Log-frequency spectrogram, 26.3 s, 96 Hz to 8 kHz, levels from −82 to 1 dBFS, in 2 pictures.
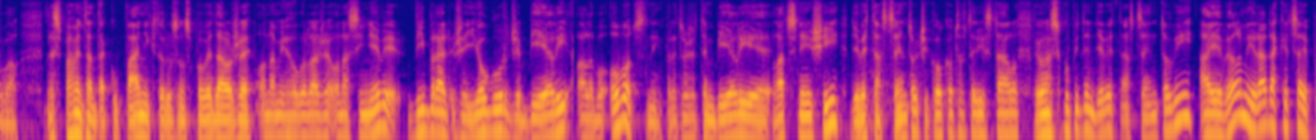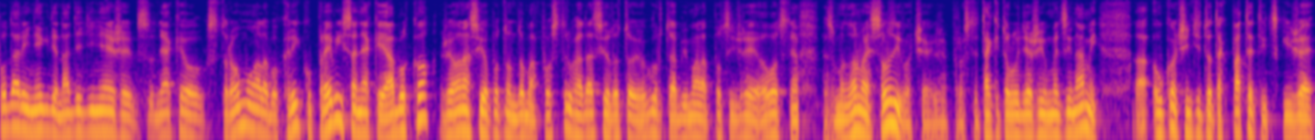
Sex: male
